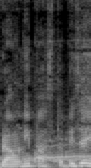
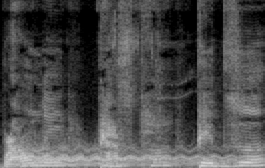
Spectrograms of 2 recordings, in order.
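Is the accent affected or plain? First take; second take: plain; affected. First: It is said in a plain, local Bengali accent. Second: It is said in a forced, affected Western accent. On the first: The speaker is talking naturally. The speaker calls it right. "এইভাবেও বলা যায়" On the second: The speaker is showing off. The speaker calls it wrong. "জোর করে না ওই যে ব্রাউনি পাস্তা পিৎজা এইভাবে না বলে"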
